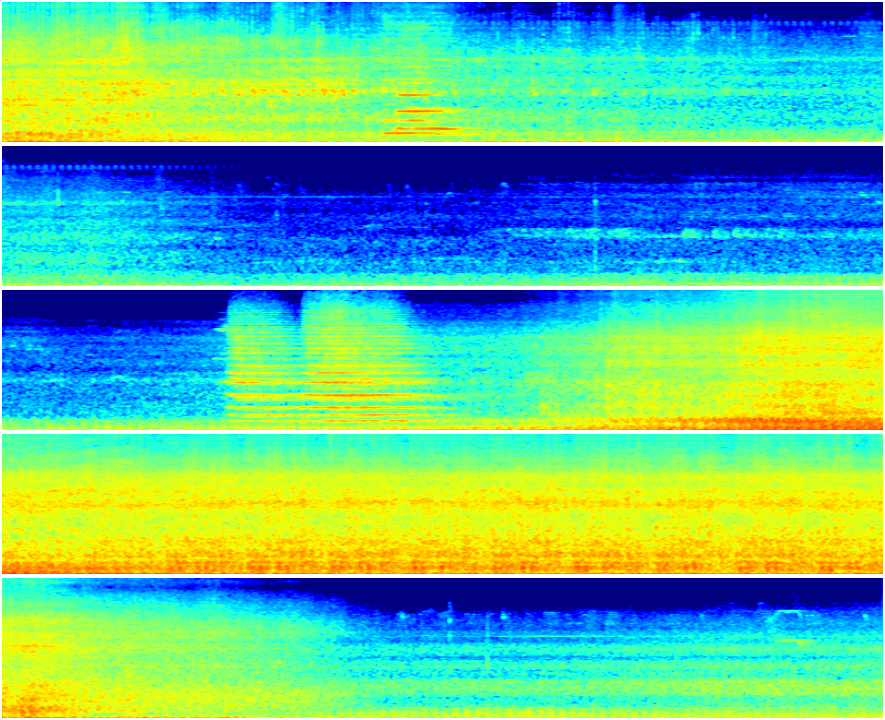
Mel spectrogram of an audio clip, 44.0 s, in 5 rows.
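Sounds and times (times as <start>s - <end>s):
train wheels rumbling on rails: 0.0s - 44.0s
train horn: 3.8s - 4.8s, 19.7s - 22.2s.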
